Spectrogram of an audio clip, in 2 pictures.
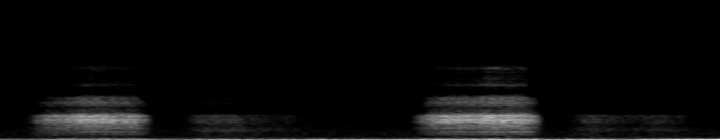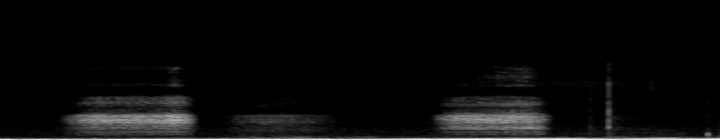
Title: Oddly satisfying Snoring sounds enjoy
